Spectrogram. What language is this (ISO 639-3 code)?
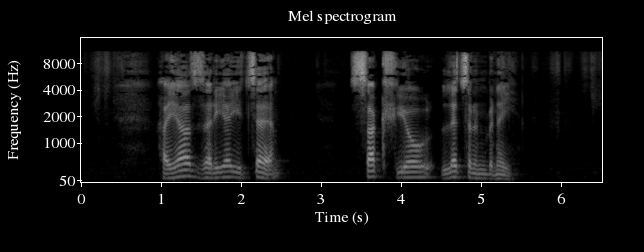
wbl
